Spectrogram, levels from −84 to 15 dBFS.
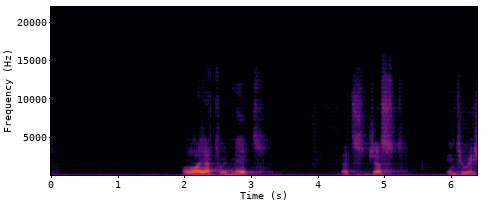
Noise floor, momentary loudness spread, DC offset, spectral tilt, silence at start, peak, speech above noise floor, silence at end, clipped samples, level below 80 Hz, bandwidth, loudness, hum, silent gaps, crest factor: -62 dBFS; 27 LU; under 0.1%; -5 dB/octave; 2 s; -14 dBFS; 29 dB; 0 s; under 0.1%; -60 dBFS; 15 kHz; -32 LUFS; none; none; 20 dB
